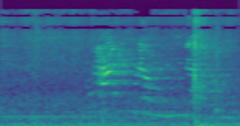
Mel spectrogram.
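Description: A child's high-pitched voice calls out briefly about a second in, over a steady low background hum, followed by a single short knock.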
